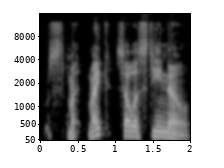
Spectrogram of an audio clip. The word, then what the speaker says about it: Mike Celestino: Mike Celestino is the way you say my name.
